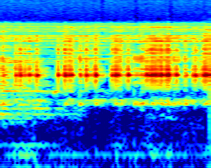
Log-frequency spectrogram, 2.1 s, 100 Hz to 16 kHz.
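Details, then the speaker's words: Toshiba Libretto 50CT, 1996, original 750MB hard disk, Windows 95 booting, microphone moved close to drive: bursts of sharp irregular clicking over faint hum; suspected imminent disk failure, to be replaced with CompactFlash card. "you can hear from the hard disk there is a lot of clicking going on and this makes me suspicious that this particular disk is going to die imminently"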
